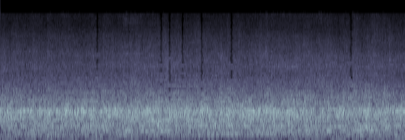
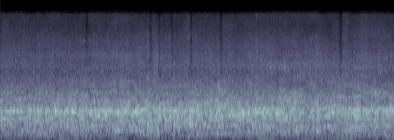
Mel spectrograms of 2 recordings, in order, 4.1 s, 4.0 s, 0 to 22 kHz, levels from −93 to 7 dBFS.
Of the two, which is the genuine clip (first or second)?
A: first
